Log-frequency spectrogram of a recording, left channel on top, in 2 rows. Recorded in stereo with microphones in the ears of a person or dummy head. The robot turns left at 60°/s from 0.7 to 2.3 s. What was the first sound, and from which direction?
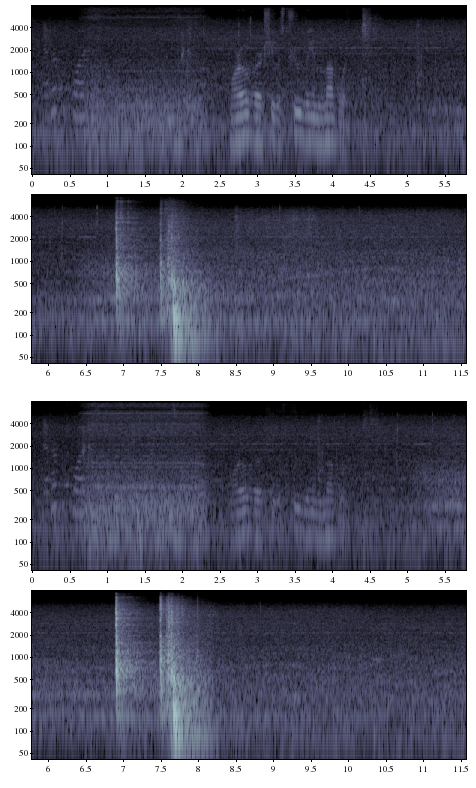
A woman speaking, 10° right.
